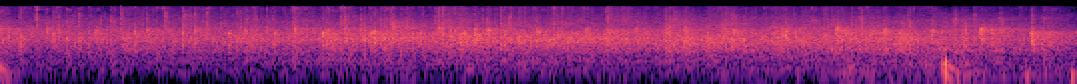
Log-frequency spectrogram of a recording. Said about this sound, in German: Bitte komm zu uns herauf mit einem Applaus.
